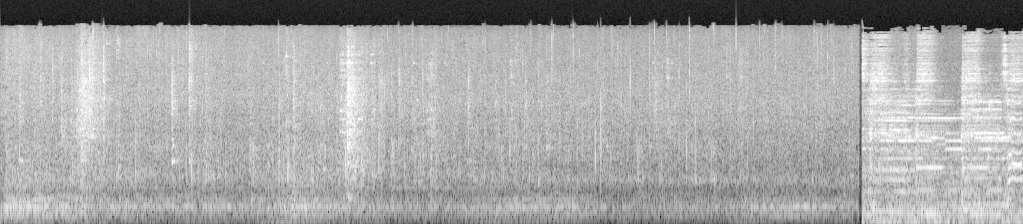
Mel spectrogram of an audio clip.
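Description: Van engine running as it tows an empty boat trailer away, with a low steady hum under a noisy hiss and a few sharp knocks. About eight and a half seconds in it cuts abruptly to louder music with singing.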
